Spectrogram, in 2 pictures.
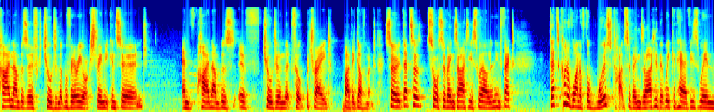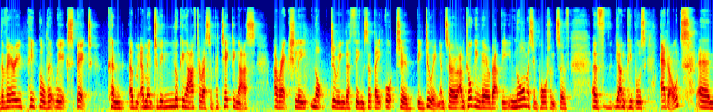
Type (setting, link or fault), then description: setting, live audience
